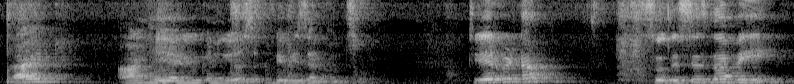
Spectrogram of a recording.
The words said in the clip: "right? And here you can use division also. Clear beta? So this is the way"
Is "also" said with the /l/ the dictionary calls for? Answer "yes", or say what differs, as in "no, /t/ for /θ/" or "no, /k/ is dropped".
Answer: no, /n/ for /l/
